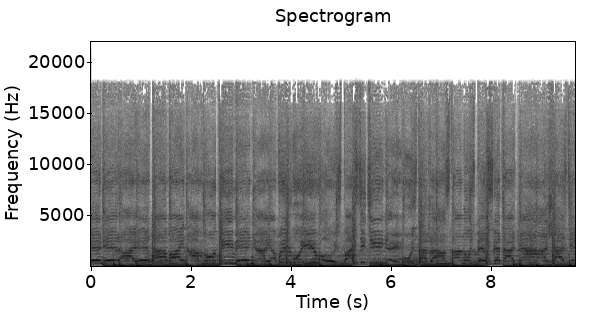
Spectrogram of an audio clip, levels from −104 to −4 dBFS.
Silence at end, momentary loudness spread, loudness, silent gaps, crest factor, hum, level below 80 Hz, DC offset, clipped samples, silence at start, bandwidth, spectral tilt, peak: 0 s; 2 LU; -14 LUFS; none; 10 dB; none; -18 dBFS; under 0.1%; under 0.1%; 0 s; 19 kHz; -4 dB/octave; -2 dBFS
